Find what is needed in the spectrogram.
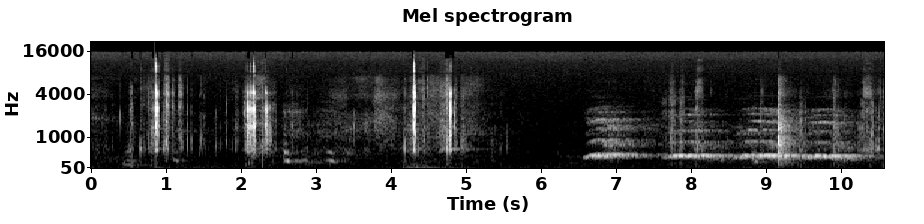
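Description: A few sharp smacks, like hands clapping or slapping, in the first five seconds, then a person's voice making long, wordless, steady-pitched sounds in three stretches during the last third.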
